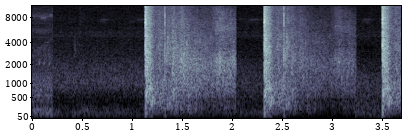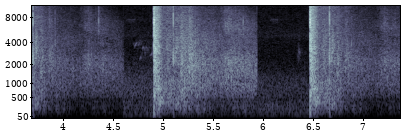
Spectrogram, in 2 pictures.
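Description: Five sharp pistol shots ring out from an FK Brno PSD firing 7.5 FK 95-grain rounds at a 25-yard range. The reports are loud and evenly spaced about a second apart, and each one trails off in a short, ringing echo.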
